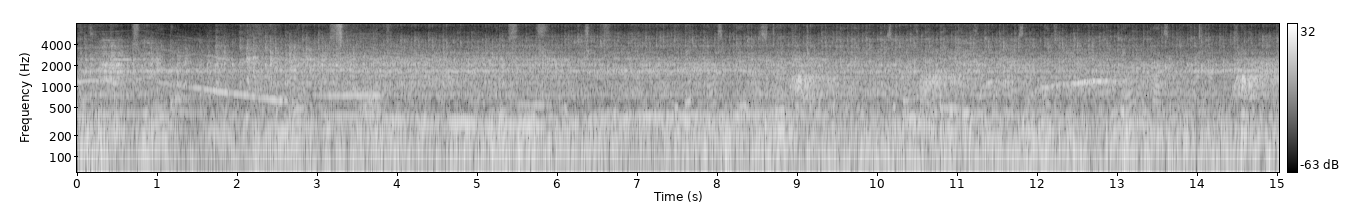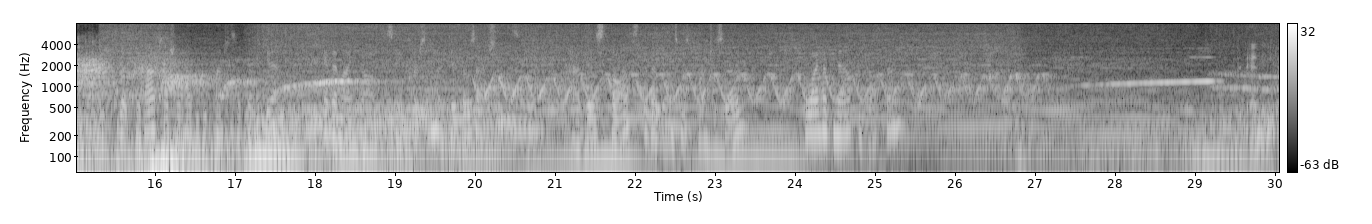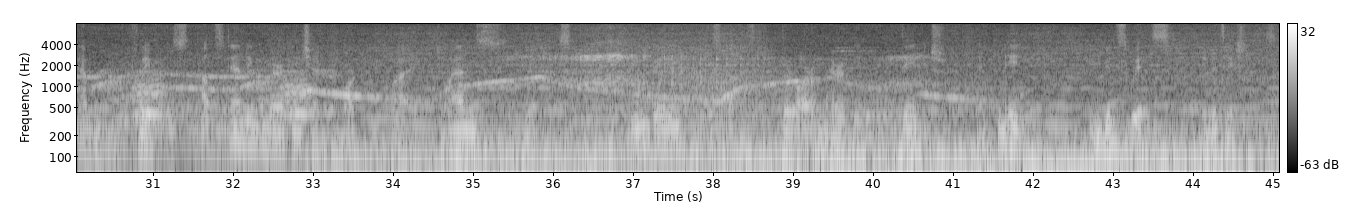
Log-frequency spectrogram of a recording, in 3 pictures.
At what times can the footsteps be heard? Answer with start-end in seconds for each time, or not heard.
not heard.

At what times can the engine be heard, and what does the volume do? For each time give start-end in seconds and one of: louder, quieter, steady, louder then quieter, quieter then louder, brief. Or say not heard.
0.0-45.0 quieter.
